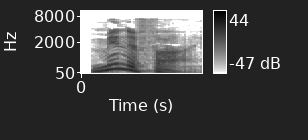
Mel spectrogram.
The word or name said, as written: minify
